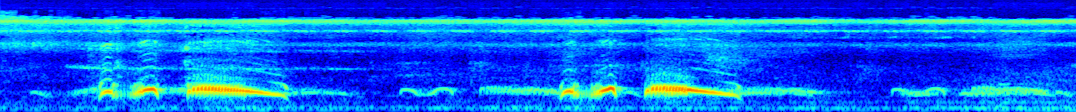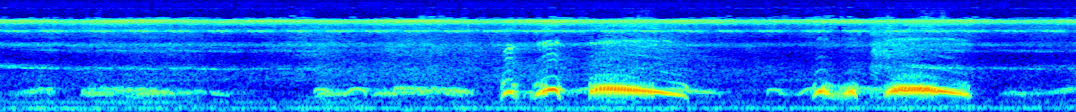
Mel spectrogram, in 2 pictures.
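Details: Captive decoy spotted dove cooing to lure other doves: three phrases, each two quick short notes then a long, drawn-out descending coo, with soft wavering murmured notes between phrases.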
